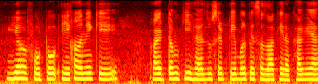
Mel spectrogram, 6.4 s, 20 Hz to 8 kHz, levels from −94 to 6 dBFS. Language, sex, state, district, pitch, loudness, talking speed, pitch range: Hindi, female, Bihar, Kishanganj, 200 Hz, -14 LUFS, 150 wpm, 190-210 Hz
